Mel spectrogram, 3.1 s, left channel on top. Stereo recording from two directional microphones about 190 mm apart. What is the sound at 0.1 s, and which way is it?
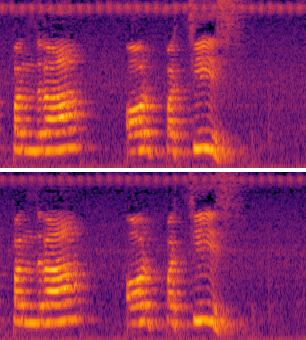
Speech, 25° left (ahead or behind).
